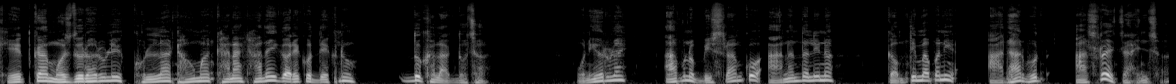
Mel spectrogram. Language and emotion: Nepali, sad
